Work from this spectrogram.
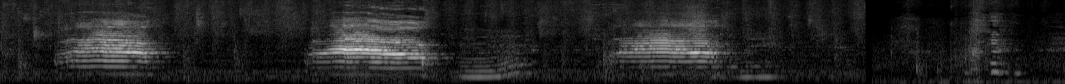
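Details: Eight-year-old pet cat named Gamja meowing around a bath at home: three loud, drawn-out harmonic meows about two seconds apart, each rising then falling, with a short lower squeak between them and faint rustling after.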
